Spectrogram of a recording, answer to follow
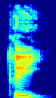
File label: "tri" Breton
